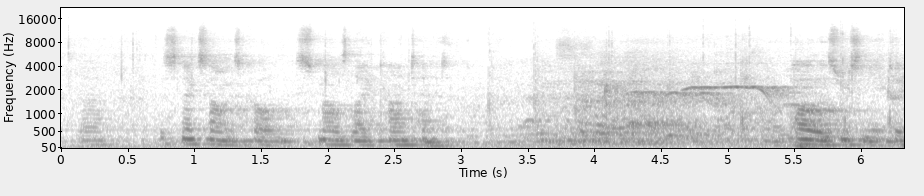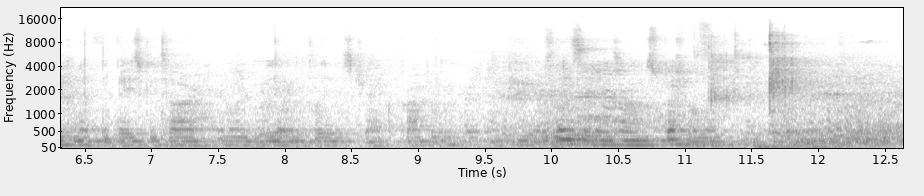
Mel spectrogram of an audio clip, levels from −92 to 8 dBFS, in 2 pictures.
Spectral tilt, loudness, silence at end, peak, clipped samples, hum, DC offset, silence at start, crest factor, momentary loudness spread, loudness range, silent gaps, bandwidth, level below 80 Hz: -5 dB/octave; -49 LUFS; 0 s; -24 dBFS; under 0.1%; none; under 0.1%; 0 s; 24 dB; 14 LU; 6 LU; none; 16.5 kHz; -66 dBFS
